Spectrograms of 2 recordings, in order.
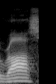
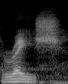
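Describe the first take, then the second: First: The name ends with an s sound. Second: The name ends with an sh sound. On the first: "I say Ra's al Ghul" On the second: "not Raish"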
